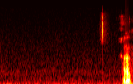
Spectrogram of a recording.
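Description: Near-silent room tone broken by a single sharp click about one and a half seconds in, then speech begins near the end.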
